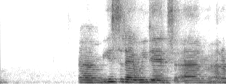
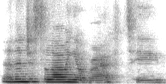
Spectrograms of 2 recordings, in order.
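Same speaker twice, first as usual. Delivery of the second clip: measured meditation voice with long pauses; guided meditation. Real, not acted. Teacher leads beginners through mindfulness and breathing, guided meditation.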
